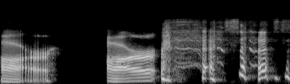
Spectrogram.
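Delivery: pirate-sounding letter R. Spelling out RSS feed in a Boston accent: pirate-sounding letter R. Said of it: "Now I sound like a pirate".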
